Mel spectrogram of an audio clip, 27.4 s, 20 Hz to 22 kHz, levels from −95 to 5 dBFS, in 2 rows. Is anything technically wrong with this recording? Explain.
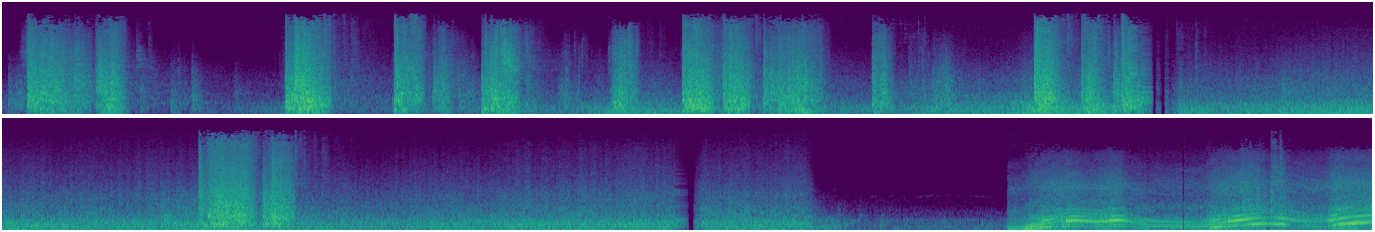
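Yes, there is AAC frame loss with concealment in two places: from 11.31 to 11.77 s, where about 300 ms of audio is missing in gaps spread over 384 ms (the longest run is roughly 150 ms), and from 20.46 to 20.71 s, where about 171 ms is lost. The decoder covered the missing frames by reusing the last good spectrum with randomised signs or interpolated energy. This leaves smeared, noisy or phasey patches. On a spectrogram these look like blurred, static bands instead of normal detail. On a waveform they look like an unnatural, featureless envelope.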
